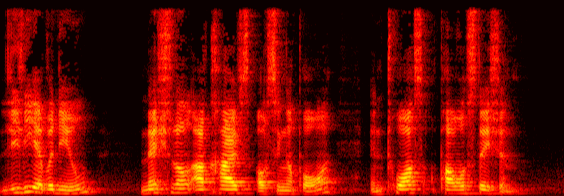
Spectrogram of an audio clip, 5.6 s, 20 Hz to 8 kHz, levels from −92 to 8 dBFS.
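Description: Nothing stood out on listening to this recording.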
